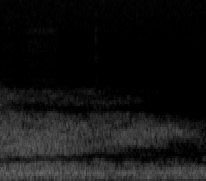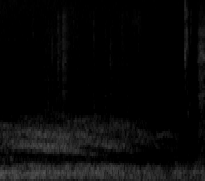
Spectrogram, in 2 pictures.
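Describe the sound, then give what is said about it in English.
An airplane passing in the distance: a continuous low, rumbling roar that holds steady for several seconds, its tone drifting slightly downward, with no voices over it. “It's still going, you know. That's a long plane. Yeah, you can hear it from the distance.”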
